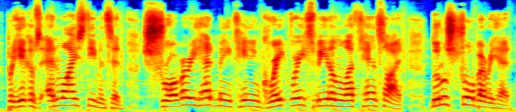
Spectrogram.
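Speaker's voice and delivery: excited race commentary. Acted. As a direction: call the ducks like a frantic race announcer.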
